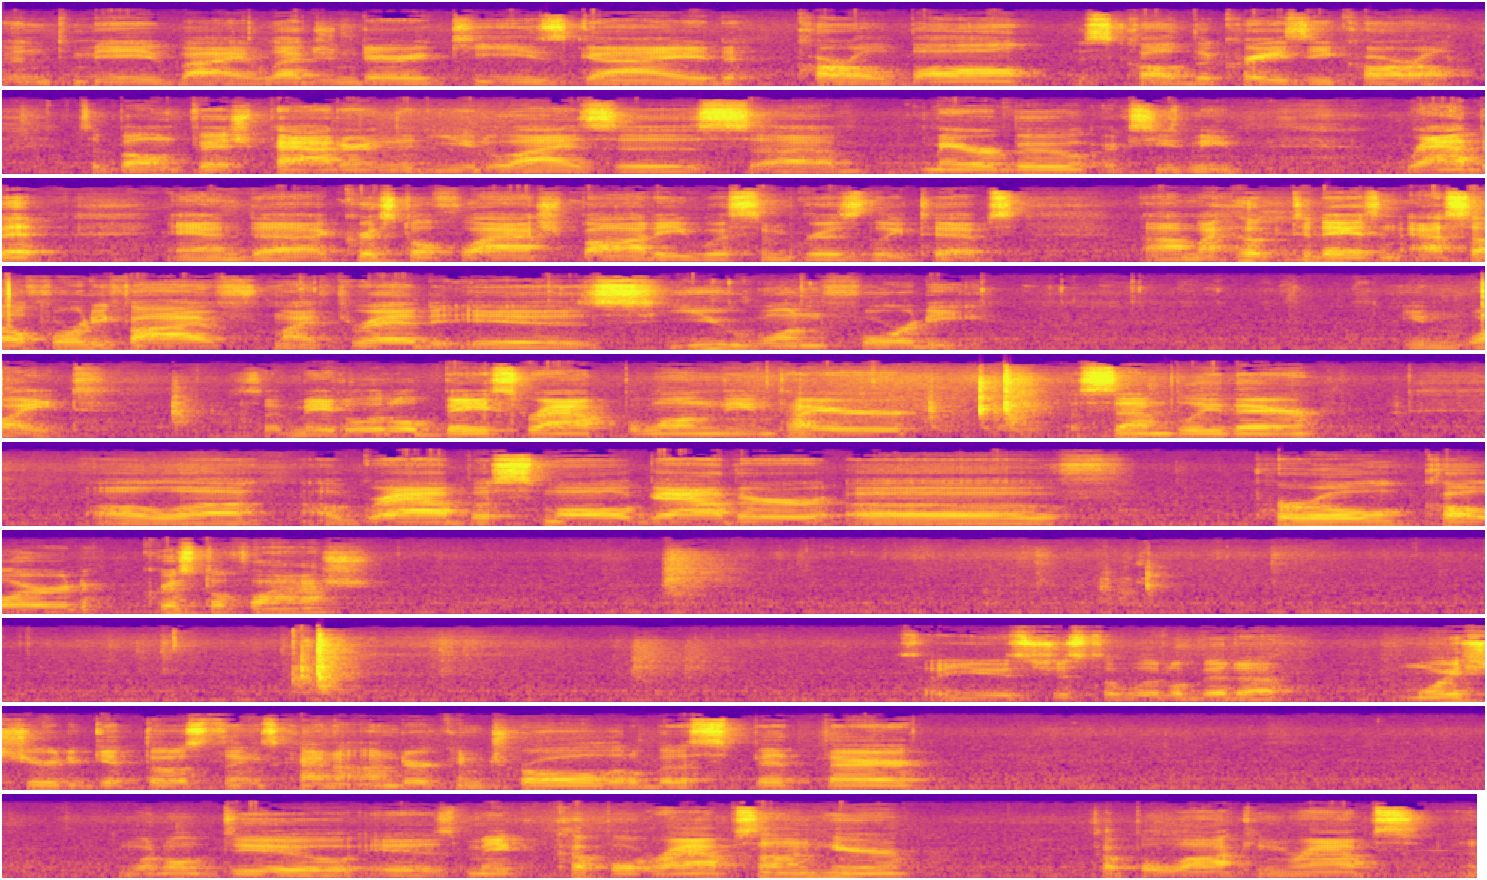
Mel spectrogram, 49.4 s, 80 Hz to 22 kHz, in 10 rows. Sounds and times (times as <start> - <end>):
Speech: 0.0 - 18.2, 19.5 - 24.2, 25.0 - 31.0, 37.6 - 42.7, 44.9 - 49.4.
